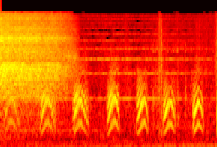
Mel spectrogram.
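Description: Meerkat's loud alarm call, a rapid run of short barking yips about four a second, signalling that it has found a snake. Over about the first second a sharp hiss from the cornered cobra cuts across the calls.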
